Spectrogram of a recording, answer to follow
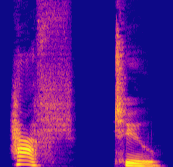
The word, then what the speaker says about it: have to: The phrase have to is almost always pronounced like have to, have to. The final V in have loses all of its voicing when it links up to the voiceless T in to.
